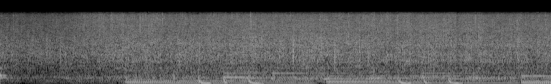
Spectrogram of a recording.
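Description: Mixed vegetables are stir-fried restaurant-style with salt and black and white pepper powder, giving a loud, steady, close sizzle with soft scraping stir strokes underneath.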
